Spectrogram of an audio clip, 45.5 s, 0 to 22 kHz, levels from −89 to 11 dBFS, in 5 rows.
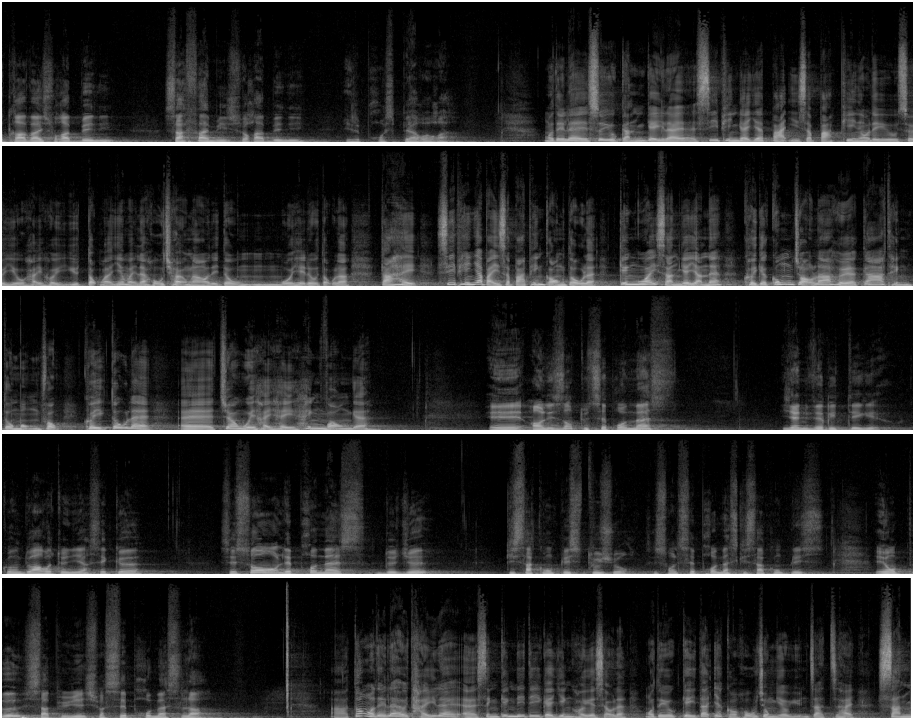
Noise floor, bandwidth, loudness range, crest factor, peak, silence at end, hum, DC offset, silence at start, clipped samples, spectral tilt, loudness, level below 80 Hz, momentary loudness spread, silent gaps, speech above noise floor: -60 dBFS; 18 kHz; 8 LU; 20 dB; -4 dBFS; 0 s; none; under 0.1%; 0 s; under 0.1%; -6 dB/octave; -23 LUFS; -52 dBFS; 12 LU; none; 38 dB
